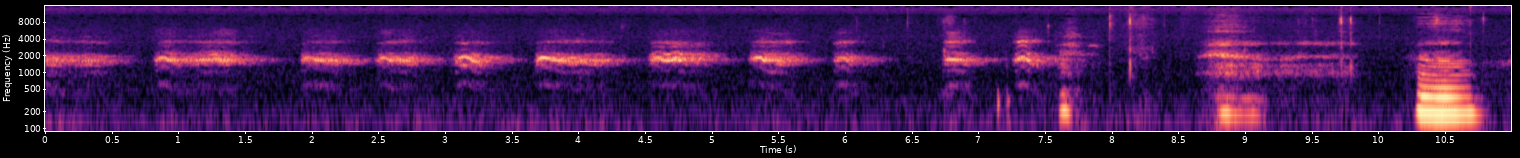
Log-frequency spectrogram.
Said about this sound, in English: The crows want the last word today.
